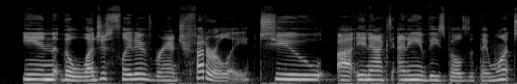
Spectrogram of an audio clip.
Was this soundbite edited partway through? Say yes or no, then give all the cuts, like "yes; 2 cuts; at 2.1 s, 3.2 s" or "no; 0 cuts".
yes; 1 cut; at 2.6 s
